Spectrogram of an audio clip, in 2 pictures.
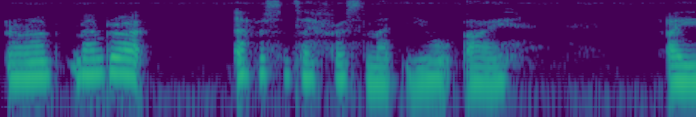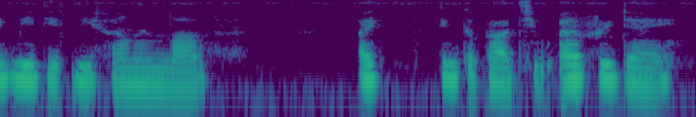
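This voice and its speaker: A woman voicing a nervous young man, quietly and hesitantly proposing in an imitated Norwegian accent in a fan story reading. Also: mid-range voice, normal speed, long pauses, close to an everyday voice. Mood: tender, shy.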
